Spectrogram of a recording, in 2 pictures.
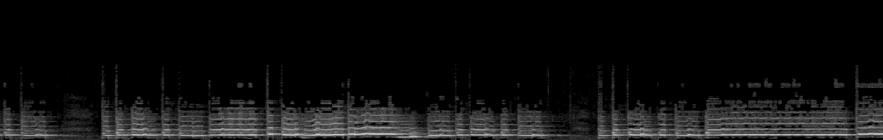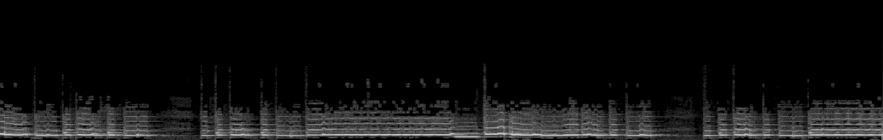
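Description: Background music: a solo wind instrument plays an ornamented melody in phrases of about five seconds, with brief pauses between them.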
